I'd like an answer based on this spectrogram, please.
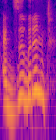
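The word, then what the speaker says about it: exuberant: और आपका दूसरा वर्ड क्या था, बताओ जल्दी से, एक्स ऊबर में बैठा हुआ है तो एक्सिबरेंट। ओके अब एक्स ऊबर मत कर देना, गलत प्रोनाउंसिएशन हो जाएगा।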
